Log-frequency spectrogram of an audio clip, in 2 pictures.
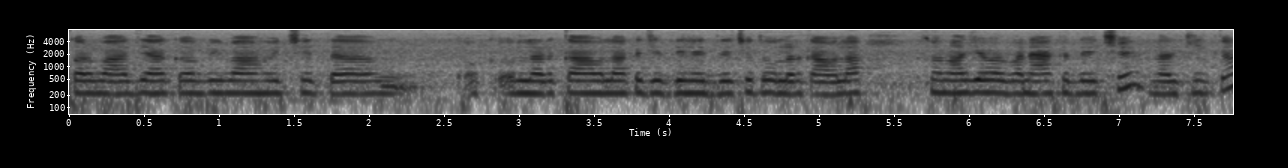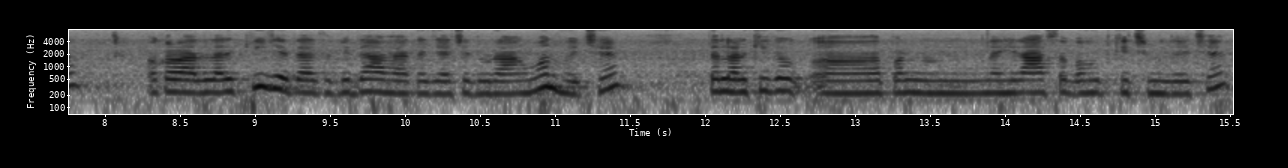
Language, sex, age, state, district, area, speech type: Maithili, female, 18-30, Bihar, Saharsa, urban, spontaneous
